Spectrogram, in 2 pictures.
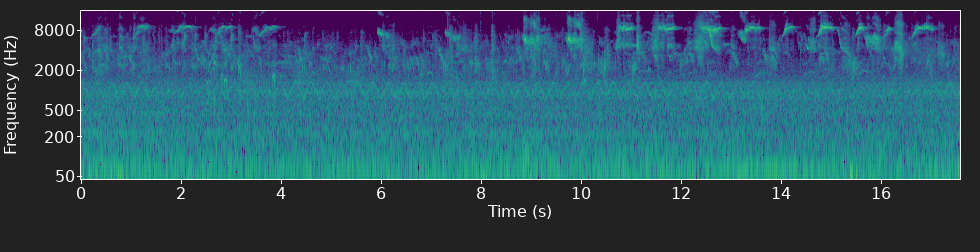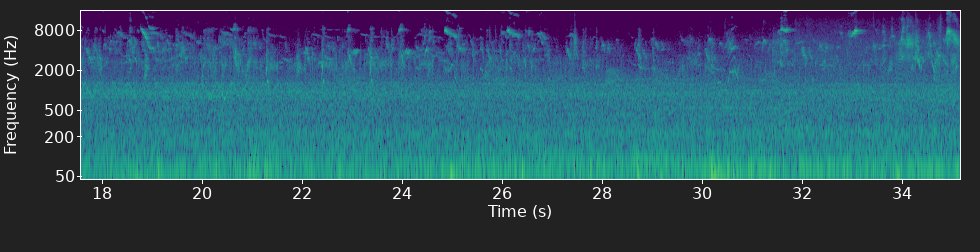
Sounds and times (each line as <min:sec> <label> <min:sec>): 0:28.6 cars 0:35.1
0:30.1 bird chirps 0:35.1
